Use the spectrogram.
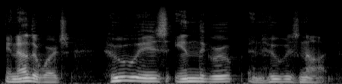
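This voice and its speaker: Middle-aged American man, slight Swedish accent, coaching talk, even mid voice. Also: medium pitch, normal speed. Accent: American with a slight Swedish tinge. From United States. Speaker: leadership coach. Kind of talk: scripted talk on change.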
